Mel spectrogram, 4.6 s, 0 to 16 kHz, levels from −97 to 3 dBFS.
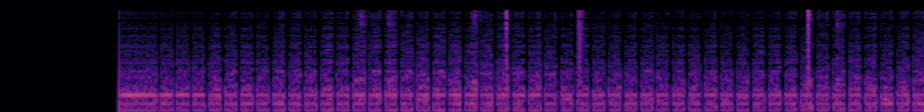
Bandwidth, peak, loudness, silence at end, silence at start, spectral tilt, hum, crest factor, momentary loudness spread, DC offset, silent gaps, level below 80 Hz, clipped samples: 11.5 kHz; -22 dBFS; -52 LUFS; 0 s; 0.6 s; -4 dB/octave; none; 30 dB; 6 LU; under 0.1%; none; -66 dBFS; under 0.1%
